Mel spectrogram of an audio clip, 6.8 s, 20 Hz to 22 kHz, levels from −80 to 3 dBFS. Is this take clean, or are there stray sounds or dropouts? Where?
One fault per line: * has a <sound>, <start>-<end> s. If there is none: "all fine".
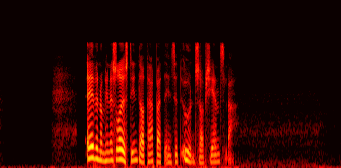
all fine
